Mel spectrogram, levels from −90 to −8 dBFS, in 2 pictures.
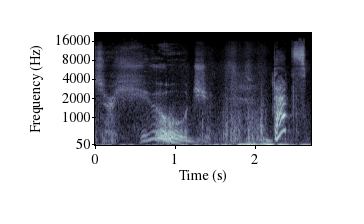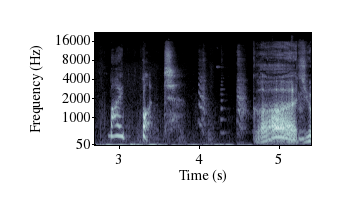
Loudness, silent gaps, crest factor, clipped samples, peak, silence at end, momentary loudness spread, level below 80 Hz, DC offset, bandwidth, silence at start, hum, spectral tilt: -29 LUFS; none; 22 dB; under 0.1%; -6 dBFS; 0 s; 22 LU; -44 dBFS; under 0.1%; 16.5 kHz; 0 s; none; -4 dB/octave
